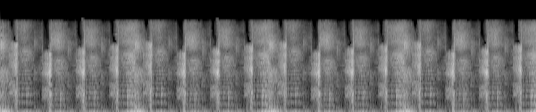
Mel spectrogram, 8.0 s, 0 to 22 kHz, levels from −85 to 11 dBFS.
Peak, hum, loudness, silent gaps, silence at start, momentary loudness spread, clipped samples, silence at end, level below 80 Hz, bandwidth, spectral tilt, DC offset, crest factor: 0 dBFS; none; -15 LUFS; none; 0 s; 7 LU; under 0.1%; 0 s; -34 dBFS; 12 kHz; 0.5 dB/octave; 0.2%; 18 dB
